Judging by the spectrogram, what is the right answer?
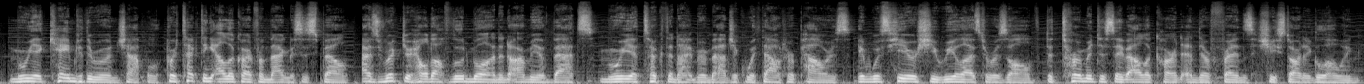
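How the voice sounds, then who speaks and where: A man narrating a scripted video essay, recapping a story in a steady, even storytelling manner. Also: on the low side.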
